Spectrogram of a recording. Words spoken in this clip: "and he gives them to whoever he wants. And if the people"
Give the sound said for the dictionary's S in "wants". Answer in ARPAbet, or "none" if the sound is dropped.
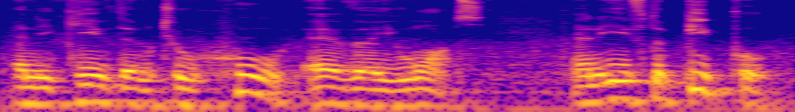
S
